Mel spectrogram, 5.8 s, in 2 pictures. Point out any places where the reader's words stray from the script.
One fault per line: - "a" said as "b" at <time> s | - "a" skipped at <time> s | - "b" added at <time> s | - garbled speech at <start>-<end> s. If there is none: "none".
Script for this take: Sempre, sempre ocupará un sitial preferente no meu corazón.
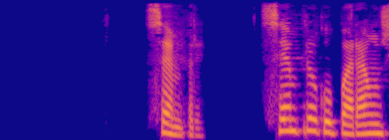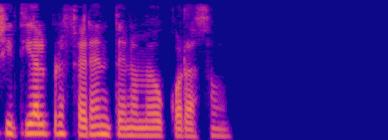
none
